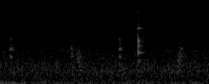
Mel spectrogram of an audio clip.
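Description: Near silence: room tone with faint, even ticking about twice a second, and one sharper click about one and a half seconds in.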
